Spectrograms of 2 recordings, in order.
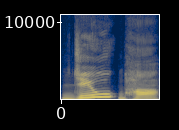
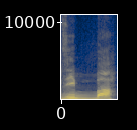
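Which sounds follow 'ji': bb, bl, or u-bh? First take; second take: u-bh; bb. First: The middle is a u glide before bh. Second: The middle is a doubled b sound. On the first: The speaker calls it right. "উচ্চারণ কি? জিউ ভা" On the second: The speaker calls it wrong. "আজীবন বলেছেন জিব্বা"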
